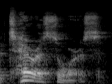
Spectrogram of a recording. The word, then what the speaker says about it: pterosaurs: Mesozoic period where the pterosaurs a whole order of animals with broad wings and creative pronunciation for the letter P the Pteranodon had a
